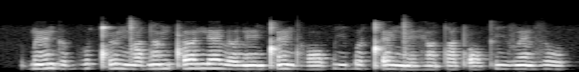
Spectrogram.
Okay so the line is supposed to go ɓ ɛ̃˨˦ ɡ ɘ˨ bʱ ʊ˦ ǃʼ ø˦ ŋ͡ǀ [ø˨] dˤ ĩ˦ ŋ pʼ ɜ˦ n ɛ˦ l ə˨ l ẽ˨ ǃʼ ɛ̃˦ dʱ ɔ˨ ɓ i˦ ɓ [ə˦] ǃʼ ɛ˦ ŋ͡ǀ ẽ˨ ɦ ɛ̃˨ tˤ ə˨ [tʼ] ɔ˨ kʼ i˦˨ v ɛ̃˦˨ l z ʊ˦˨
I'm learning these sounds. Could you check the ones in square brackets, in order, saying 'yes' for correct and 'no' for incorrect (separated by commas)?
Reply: no, yes, yes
